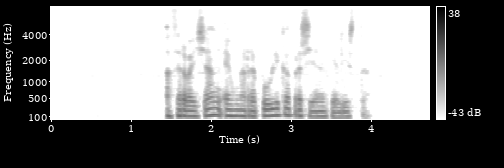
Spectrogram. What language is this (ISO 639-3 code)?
glg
